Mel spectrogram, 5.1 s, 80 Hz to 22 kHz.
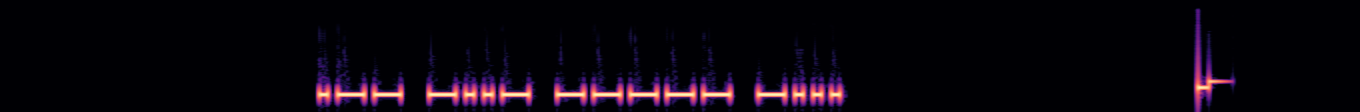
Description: Morse code, heard as a keyed tone, about 36 wpm, 700 Hz. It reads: WX0B
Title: USA Call Signs - 4 Characters - 2x Character Spacing - 35wpm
